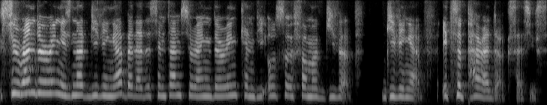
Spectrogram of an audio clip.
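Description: A woman's high voice with a French accent, ordinary pitch variation and hardly any pauses. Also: moderate pace, big swings in loudness. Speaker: podcast host.

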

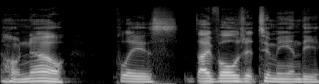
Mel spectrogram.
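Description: This man has an unremarkable speaking voice, medium in pitch and fairly slow in pace. The recording is very clean and the background silent. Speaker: podcast host. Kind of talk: casual chat. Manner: joking, playful.

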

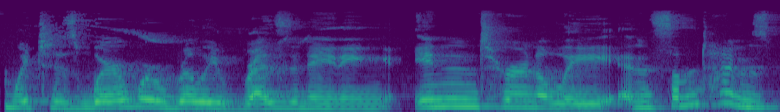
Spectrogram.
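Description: A woman speaks with a fairly high, somewhat breathy voice. Her pitch varies in an ordinary way. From Wisconsin, US Midwest. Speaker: marketing executive and author. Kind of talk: podcast interview.

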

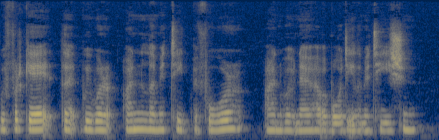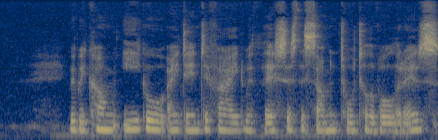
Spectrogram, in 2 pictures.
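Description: A woman's medium-pitched, somewhat breathy voice, dark and mellow in tone, with flat, monotone intonation. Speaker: meditation guide. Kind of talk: guided meditation. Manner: soft, slow and soothing, gentle, dreamy.

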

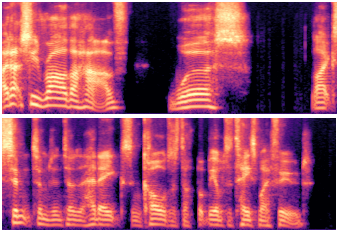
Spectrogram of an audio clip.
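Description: Speaking at a fairly quick pace with an English accent, a man uses a medium pitch and lively intonation. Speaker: fitness podcast co-host and personal trainer. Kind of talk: casual chat.

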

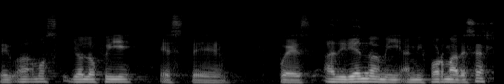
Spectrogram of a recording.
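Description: This man's tone is dark and mellow. He talks at a fairly slow pace with fairly even intonation. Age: 40s. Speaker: entrepreneur, catering business founder. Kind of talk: interview.

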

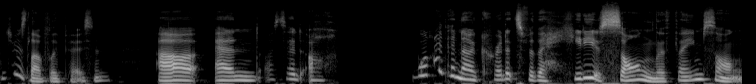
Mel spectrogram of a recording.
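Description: At a moderate pace, a woman with an Australian accent and a medium pitch makes very wide pitch swings and big swings in loudness on a very clean recording with a silent background. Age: 50s. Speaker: television actress. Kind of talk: casual interview chat.

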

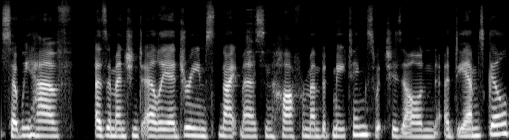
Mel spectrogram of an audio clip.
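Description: Speaking at a very fast pace with hardly any pauses, a woman with an English accent keeps a monotone, flat intonation. The sound is dry and close with no echo, in a very clean recording with a silent background. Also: medium pitch for a woman. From England. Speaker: game illustrator and art director. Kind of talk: interview.

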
